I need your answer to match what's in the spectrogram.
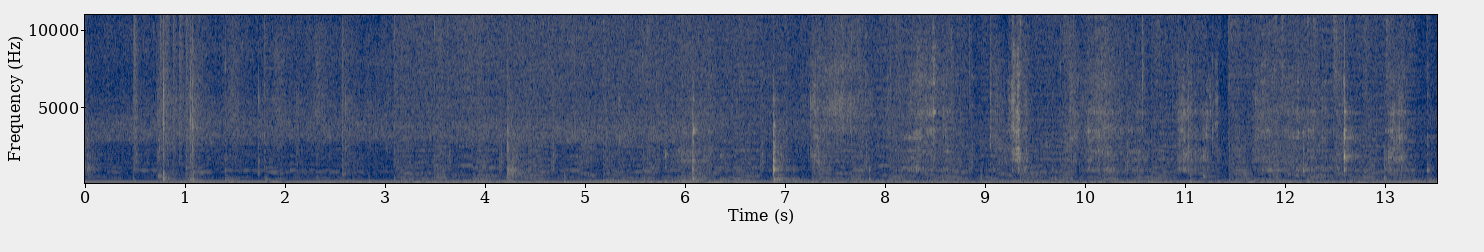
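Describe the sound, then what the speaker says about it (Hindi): Meat sautés over a very low flame for hot and sour soup, giving a soft, steady sizzle with scattered scrapes and clinks of a utensil against the pan, under a constant low hum. "हल्की, बिल्कुल हल्की आग पर इसे थोड़ा सा भून के इसका कच्चापन ख़त्म हो जाए"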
